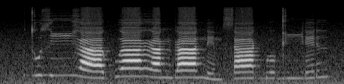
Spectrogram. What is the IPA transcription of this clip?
d u˦ z iː˦ ɣ aː˧ kʷ aː˦ ɣ a˦ ŋ ɡ aː˦ n e˨ m s aː˦ ɡ͡b o˦ ɡ iː˧ ɾ e˦ ɾ ɨ˦

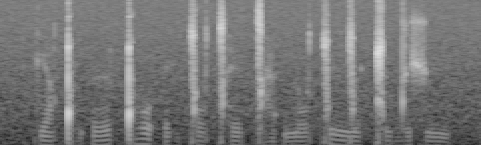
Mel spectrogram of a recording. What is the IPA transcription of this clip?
kʲ ɑ ɡ͡ǃ u ʔ ø ɡ͡ǃ o ʔ e ɡ ǀ o ǀʰ e ɡ͡ǀ æ ʔ n o ǀ y ŋ͡ǀ ø ǁ i d ɯ ʃ y

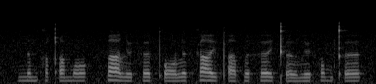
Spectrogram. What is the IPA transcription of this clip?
n ə m xʷ ə qʼ e m ɔ | p a l ʏ h œ pʼ ɔ l ə k a ɪ̯ pʼ a p ə h œ ɪ̯ kʼ œ ʊ̯ l ʏ h ɔ m kʼ œ

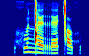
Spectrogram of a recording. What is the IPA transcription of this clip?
xʷ ə ŋ͡ǃ ɛ r ɛ ǀ ɒ xʷ

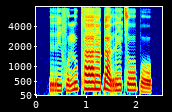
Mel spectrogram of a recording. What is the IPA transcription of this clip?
r i˨ f ʊ˨ n u˦ pʰ aː˦ ɾ ã˦ ɗ a˦˨ r ĩ˦ t͡s oː˦ p o˨

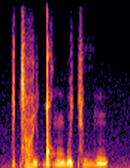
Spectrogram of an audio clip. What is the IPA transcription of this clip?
c a̤ j ɡ͡ǃ ɔ̤ m b ɛ c ṳ m

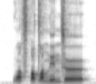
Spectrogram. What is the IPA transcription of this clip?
w ã sˤ ɗ ə dˤ a n e n z œ

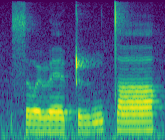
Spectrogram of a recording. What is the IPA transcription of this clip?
s ɤ ɭ ɛ ʈ ɯ ŋ t a

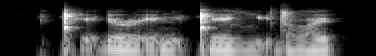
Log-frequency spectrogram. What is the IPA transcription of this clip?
ǃʰ ḛ ɗ ø ɭ ḛ n ḭ ǃ e lʲ ʎ ḭ d ʊ lˠ ɪ

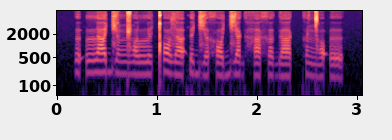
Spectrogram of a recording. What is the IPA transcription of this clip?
ə ʔ lː a d͡ʑ ɒ ŋ͡ǁ ɒ lː ə ǃ ɒ z a ʔ ɾ ə d͡ʑ ɐ x ɒ d͡ʑ a ɡ h a x ɐ ɡ a kː ɐ ŋ͡ǀ ɒ ʔ ə

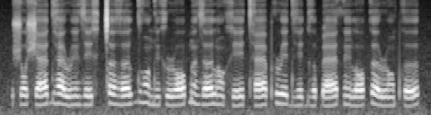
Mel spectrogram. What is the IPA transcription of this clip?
ʃ ɔ ʃ æ dʱ æ ɹ ẽ z e x ǀ ɜ ɦ ɜ l dʱ ɔ̃ d ẽ x ɹ ɔ ɓ ə̃ z ɜ l ɔ̃ x e tʰ æ pʰ ɹ e dʱ e ɡʱ ə ɓ æ θ ẽ l ɔ k ɜ ɹ ɔ̃ pʰ ə

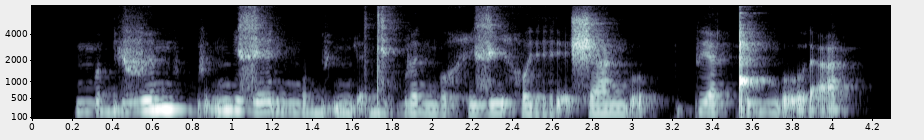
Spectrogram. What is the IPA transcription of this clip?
m ɛ bʲ e v e mʲ u b ḛ ŋ i z e ɾ i ŋ o bʲ a̰ ɲ a̰ dʲ a b ɛ ŋ o h i z i h o rʲ a̰ ʃ a ŋ o̰ | pʲ a ǃ i ŋ o̰ ɾ a̰

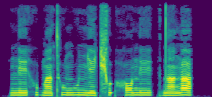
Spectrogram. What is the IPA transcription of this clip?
n e˨ h u˦˨ b ã˨ tʰ u˦˨ ŋ u˦ ɲ e˨ t͡ɕʰ ʊ˦ ʔ h ɔ˦ n e˦ | d ã˨ ŋ ä˦˨

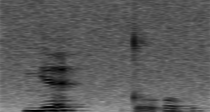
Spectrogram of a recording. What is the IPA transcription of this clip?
mʲ ɛ | t o̰ ʔ o p

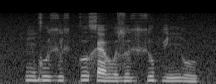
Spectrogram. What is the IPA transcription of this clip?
ŋ ɡ u ʒ u ʃ k ʊ x æ β ʊ z u ʒ ʃ u pʲ æ ɲ u

